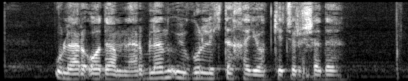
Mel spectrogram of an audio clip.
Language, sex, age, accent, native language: Uzbek, male, 18-24, Jizzax, Uzbek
